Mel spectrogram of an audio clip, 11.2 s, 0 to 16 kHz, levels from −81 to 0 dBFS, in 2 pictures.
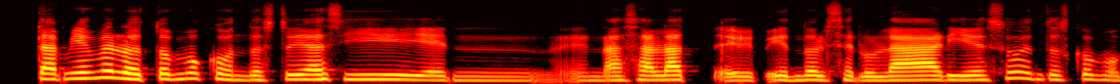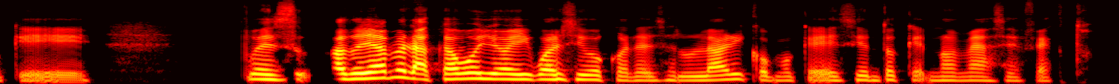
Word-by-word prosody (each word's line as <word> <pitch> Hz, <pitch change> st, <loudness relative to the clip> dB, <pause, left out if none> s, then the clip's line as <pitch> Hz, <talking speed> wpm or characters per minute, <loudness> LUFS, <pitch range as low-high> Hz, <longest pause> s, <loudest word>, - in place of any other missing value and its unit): también 240 Hz, +3 st, +1 dB
me 290 Hz, +1 st, +3 dB
lo 245 Hz, -4 st, +4 dB
tomo 230 Hz, +2 st, -2 dB
cuando 200 Hz, -5 st, -3 dB
estoy 210 Hz, +3 st, -3 dB
así 210 Hz, -2 st, 0 dB
en 170 Hz, -2 st, -8 dB
en 170 Hz, 0 st, -11 dB
la 180 Hz, -, -1 dB
sala, 195 Hz, +1 st, +1 dB
eh, 165 Hz, +1 st, -4 dB
viendo 185 Hz, +1 st, -3 dB
el 185 Hz, -, -2 dB
celular 180 Hz, +2 st, +1 dB
y 185 Hz, -, 0 dB
eso 195 Hz, +8 st, -4 dB
entonces 210 Hz, -6 st, -6 dB
como 195 Hz, -5 st, -7 dB
que 100 Hz, -9 st, -8 dB, 0.7 s
pues 215 Hz, -3 st, 0 dB
cuando 230 Hz, 0 st, +7 dB
ya 265 Hz, +2 st, +9 dB
me 300 Hz, 0 st, +4 dB
lo -, -, +9 dB
acabo 225 Hz, +3 st, +5 dB
yo 230 Hz, -2 st, +4 dB
igual 215 Hz, 0 st, +3 dB
sigo 200 Hz, -2 st, -2 dB
con 175 Hz, -1 st, -8 dB
el 170 Hz, 0 st, -6 dB
celular 180 Hz, +3 st, -1 dB
y 220 Hz, -, -4 dB
como 175 Hz, -4 st, -9 dB
que 170 Hz, -, -7 dB
siento 185 Hz, +2 st, -7 dB
que 185 Hz, -, -10 dB
no 175 Hz, 0 st, -7 dB
me 170 Hz, +1 st, -5 dB
hace 165 Hz, 0 st, -8 dB
efecto. 160 Hz, -, -15 dB
190 Hz, 220 wpm, -21 LUFS, 175-220 Hz, 0.7 s, ya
